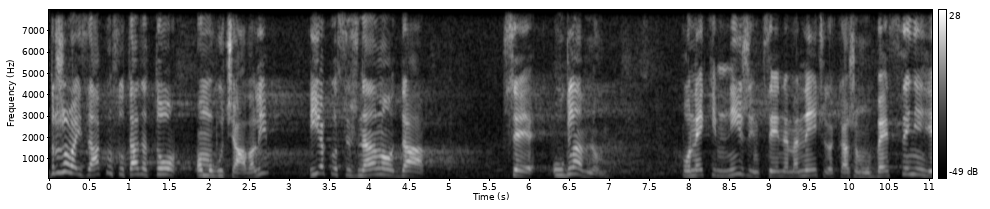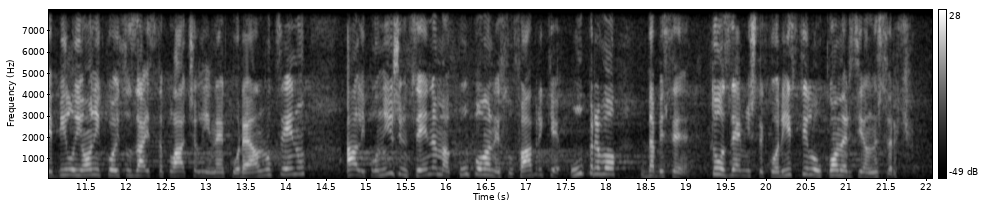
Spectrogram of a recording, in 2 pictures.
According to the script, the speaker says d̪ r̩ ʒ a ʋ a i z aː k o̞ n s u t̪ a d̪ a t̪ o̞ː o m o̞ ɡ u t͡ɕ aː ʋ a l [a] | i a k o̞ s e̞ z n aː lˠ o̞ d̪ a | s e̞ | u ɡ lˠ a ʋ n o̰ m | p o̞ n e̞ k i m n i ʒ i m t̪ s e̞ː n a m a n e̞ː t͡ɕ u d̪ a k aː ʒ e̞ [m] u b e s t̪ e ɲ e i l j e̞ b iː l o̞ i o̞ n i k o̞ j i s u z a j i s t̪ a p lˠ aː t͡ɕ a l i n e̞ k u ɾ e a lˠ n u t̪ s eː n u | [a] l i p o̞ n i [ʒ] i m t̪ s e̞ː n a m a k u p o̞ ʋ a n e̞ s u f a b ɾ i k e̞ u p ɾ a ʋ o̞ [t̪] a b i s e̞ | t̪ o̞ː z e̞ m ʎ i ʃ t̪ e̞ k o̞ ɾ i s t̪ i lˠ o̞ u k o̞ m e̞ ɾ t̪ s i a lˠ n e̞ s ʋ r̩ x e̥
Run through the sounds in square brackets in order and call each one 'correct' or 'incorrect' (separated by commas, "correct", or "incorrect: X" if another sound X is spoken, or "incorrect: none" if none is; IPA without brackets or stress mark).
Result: incorrect: i, correct, correct, correct, incorrect: d̪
